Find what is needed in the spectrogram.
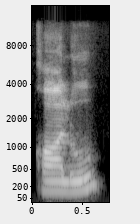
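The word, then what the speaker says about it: قالوا: you will see that there is no role at all of this alif in the pronunciation because if you remove that in the appearance it will be kalu if you if it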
